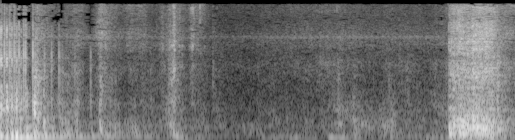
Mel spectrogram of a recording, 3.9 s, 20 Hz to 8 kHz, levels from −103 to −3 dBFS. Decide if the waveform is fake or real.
real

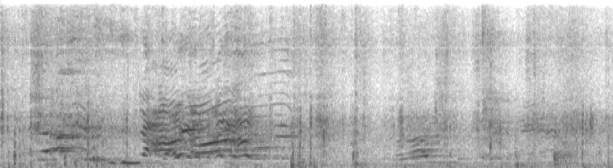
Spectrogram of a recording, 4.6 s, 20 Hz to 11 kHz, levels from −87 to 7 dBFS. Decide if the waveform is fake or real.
real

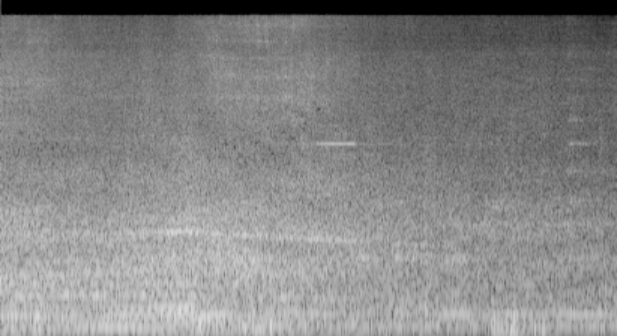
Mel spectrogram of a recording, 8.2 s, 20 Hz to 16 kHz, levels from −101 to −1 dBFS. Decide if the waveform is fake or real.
real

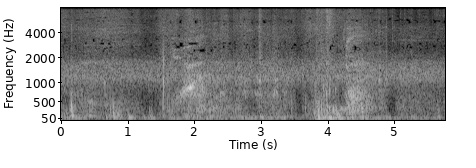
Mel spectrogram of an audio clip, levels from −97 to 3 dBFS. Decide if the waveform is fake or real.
real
